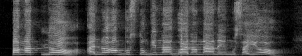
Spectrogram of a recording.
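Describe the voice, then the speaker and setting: A woman's voice: sits high, steady tone, fast talker, bright, forceful tone. A woman performing short comedy skits, switching between characters as she voices every part herself. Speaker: sketch performer voicing all parts.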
